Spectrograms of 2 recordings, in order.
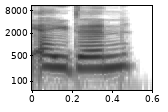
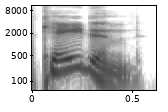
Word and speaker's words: Kaeden: Hi, Aiden. It's Caden.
